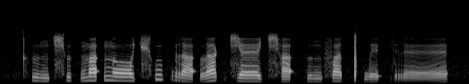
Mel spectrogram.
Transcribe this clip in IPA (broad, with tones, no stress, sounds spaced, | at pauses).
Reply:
kʰ ɯ˩˦ ŋ t͡ɕʰ ɯ˨˩ k̚ m a˦˥ ʔ n ɔː˧ t͡ɕʰ u˥˩ k̚ r a˨˩ ʔ l a˥˩ k̚ t͡ɕ ɛː˧ t͡ɕʰ a˨˩ ʔ k ɯ˧ ŋ f a˦˥ t̚ kʰ w e˨˩ ʔ k r ɛː˩˦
